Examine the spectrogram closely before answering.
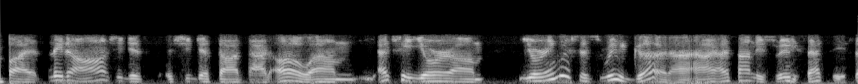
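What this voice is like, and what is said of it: Chinese accent in English. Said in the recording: “so I'm Chinese. So you guys can definitely hear that I have an accent.”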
